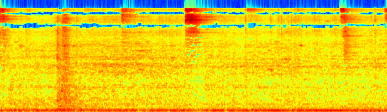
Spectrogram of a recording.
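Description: A double-stack intermodal container train's articulated well cars rolling past at close range: a steady low rumble of wheels on rail, broken by a few brief sharp sounds a couple of seconds apart.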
